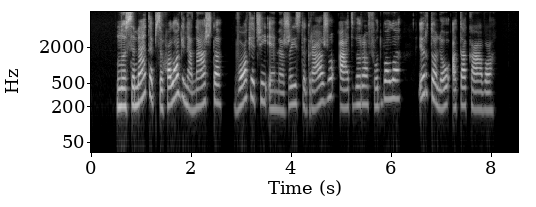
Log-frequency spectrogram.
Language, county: Lithuanian, Utena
